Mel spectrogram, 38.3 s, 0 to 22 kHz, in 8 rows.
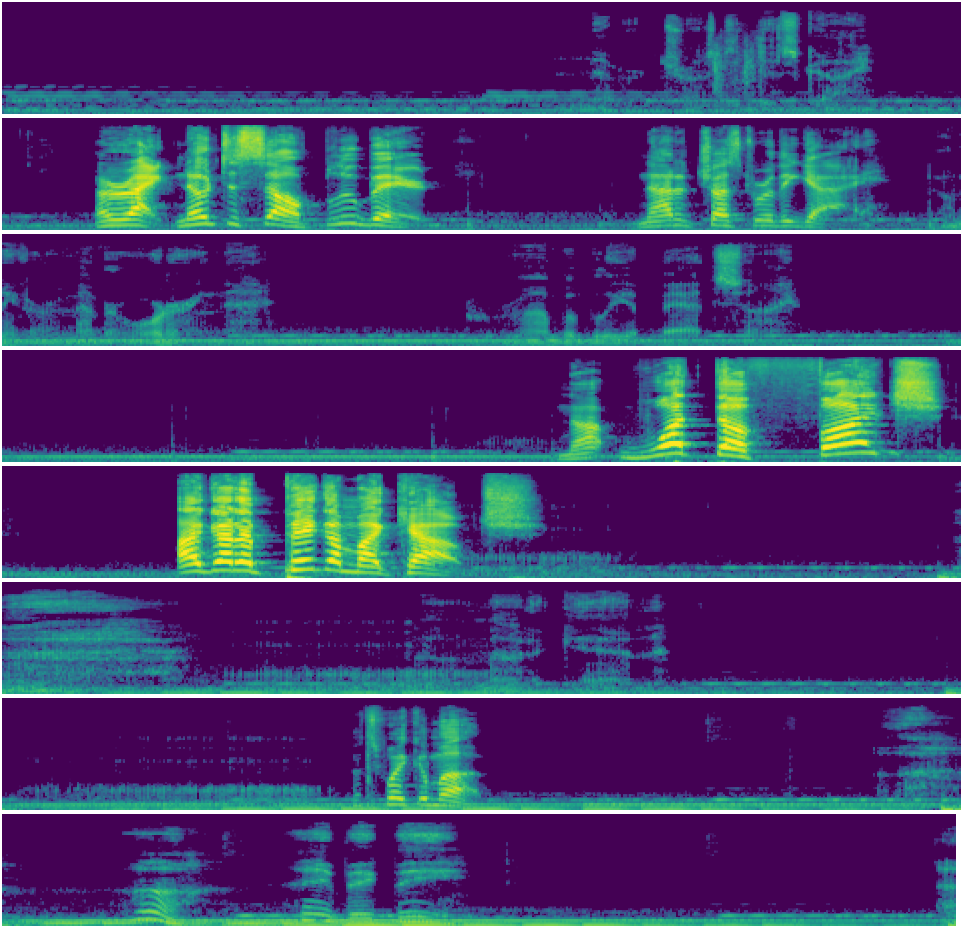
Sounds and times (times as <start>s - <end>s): Inside, small room: 0.0s - 38.3s
Speech: 2.8s - 4.4s, 5.3s - 7.0s, 8.0s - 11.0s, 12.0s - 13.6s, 17.2s - 19.1s, 20.1s - 21.9s, 26.0s - 27.3s, 30.5s - 31.2s, 34.2s - 35.9s.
